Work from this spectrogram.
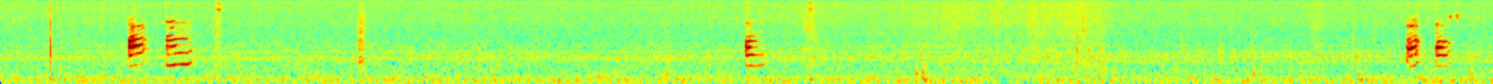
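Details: A cat howling like a puppy gives three brief harmonic cries spaced several seconds apart, each a short wavering call, over a quiet steady room hum.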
